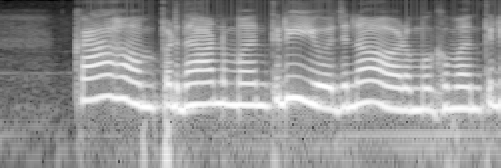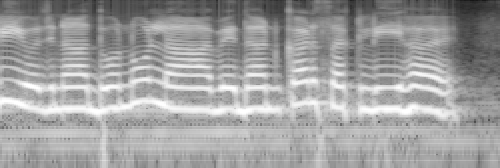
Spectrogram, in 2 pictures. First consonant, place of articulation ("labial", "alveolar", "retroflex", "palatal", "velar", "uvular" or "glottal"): velar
